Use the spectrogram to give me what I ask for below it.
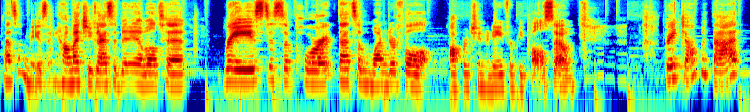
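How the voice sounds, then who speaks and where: A woman's voice: medium pitch, normal speed. A woman with a mid-range voice hosts a podcast, asking questions and cheering on her guest. Faint music plays underneath. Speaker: podcast host. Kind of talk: casual interview.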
